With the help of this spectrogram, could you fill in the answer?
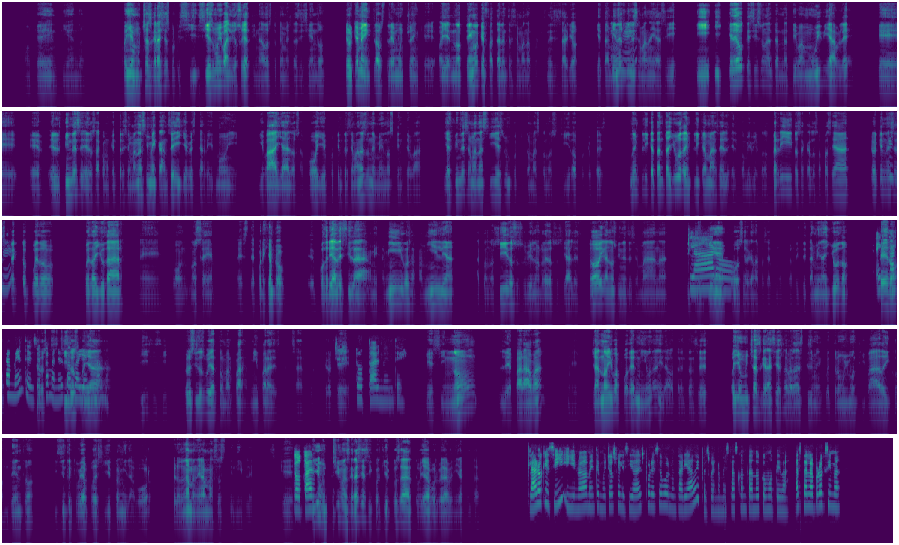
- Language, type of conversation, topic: Spanish, advice, ¿Cómo puedo equilibrar el voluntariado con mi trabajo y mi vida personal?
- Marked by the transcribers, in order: tapping; other background noise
